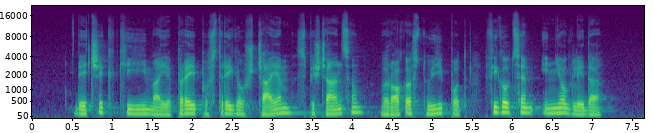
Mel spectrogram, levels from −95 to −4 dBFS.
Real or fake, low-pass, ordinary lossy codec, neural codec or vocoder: real; 19.8 kHz; none; none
